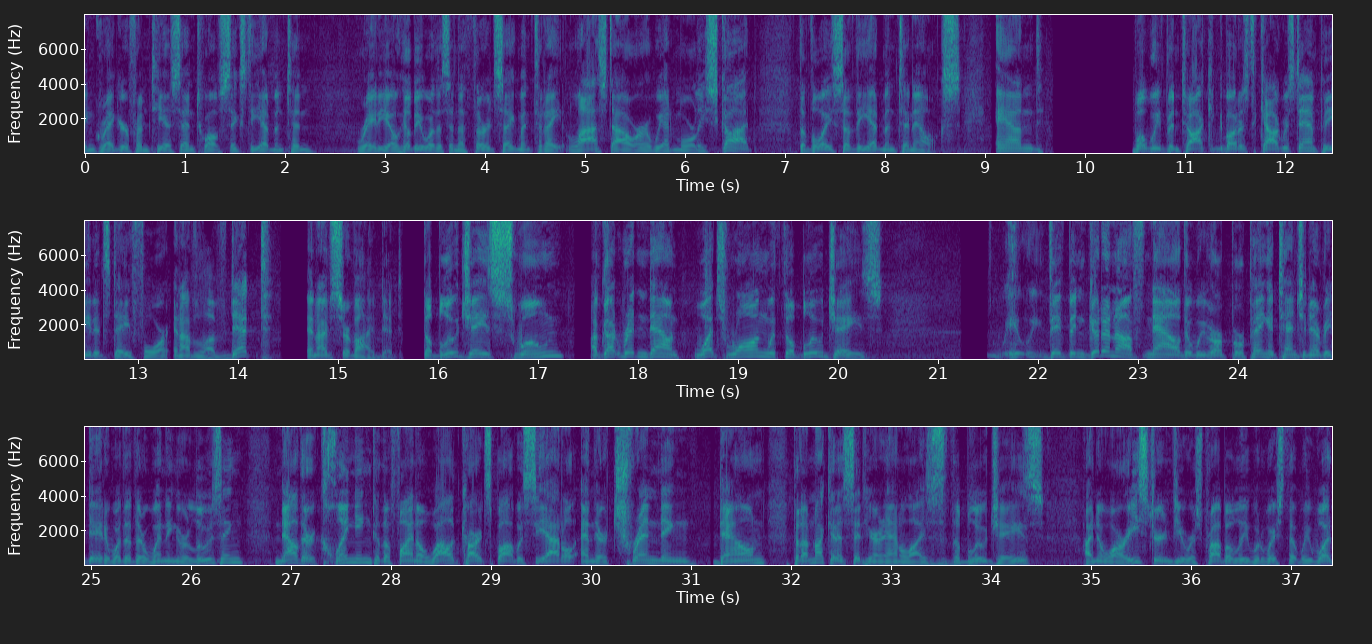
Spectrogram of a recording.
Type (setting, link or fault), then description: setting, busy venue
